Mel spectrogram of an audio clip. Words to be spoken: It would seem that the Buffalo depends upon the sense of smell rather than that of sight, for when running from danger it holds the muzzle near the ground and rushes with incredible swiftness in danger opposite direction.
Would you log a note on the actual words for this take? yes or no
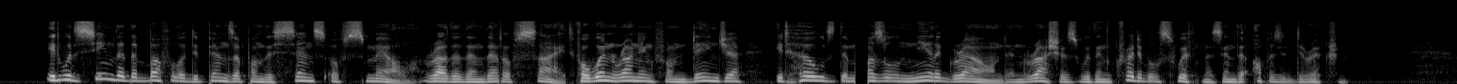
yes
